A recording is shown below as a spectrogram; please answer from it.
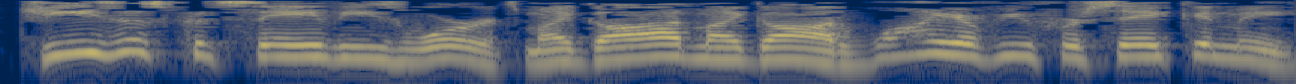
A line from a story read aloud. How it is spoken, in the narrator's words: He cried out those words in the Aramaic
